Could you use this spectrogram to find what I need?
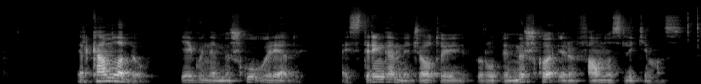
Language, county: Lithuanian, Vilnius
